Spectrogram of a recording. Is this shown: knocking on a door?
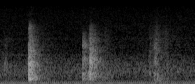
yes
